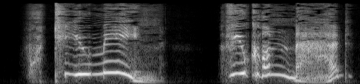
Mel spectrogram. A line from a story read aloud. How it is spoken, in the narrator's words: exclaimed Dolly, terrified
